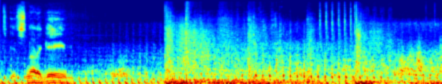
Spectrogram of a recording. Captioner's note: bombing and gunfire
